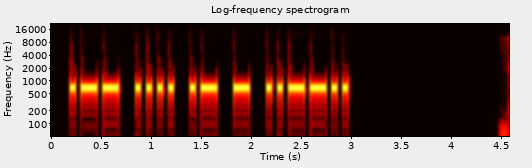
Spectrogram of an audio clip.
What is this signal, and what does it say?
Morse code, heard as a keyed tone, about 22 wpm, 700 Hz. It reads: WHAT?
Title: Sentences from Top 100 Words and Abbreviations 22wpm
